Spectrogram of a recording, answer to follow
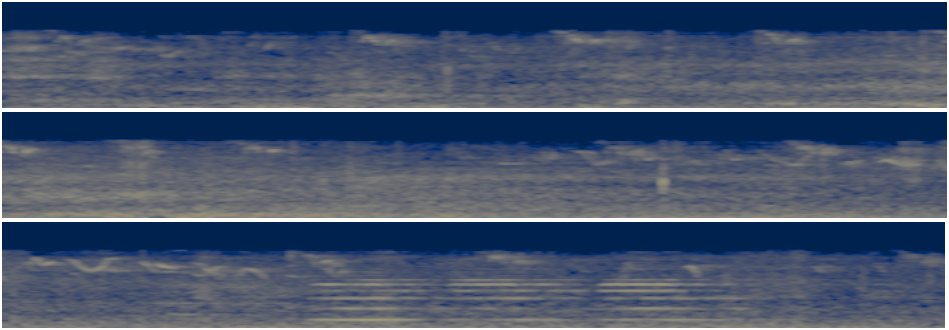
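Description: Birds chirping again and again over the low, steady hum of street traffic. Near the end, a pitched beeping tone sounds three times in quick succession.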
